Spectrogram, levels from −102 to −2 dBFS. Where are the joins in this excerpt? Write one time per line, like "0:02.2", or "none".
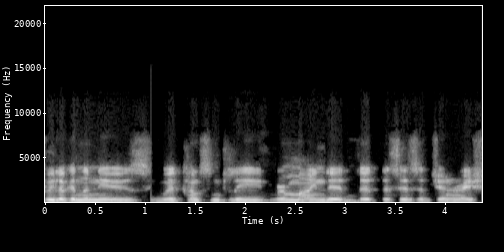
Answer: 0:01.0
